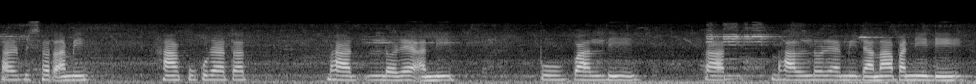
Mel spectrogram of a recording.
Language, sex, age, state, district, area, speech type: Assamese, female, 60+, Assam, Dibrugarh, rural, spontaneous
